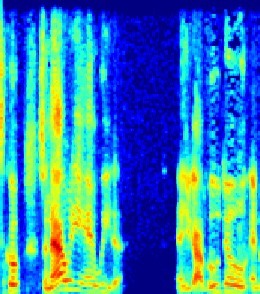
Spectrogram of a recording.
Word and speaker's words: Ouidah: Now we are talking to you, who you were in a place called, how do you pronounce it again? Ouidah.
